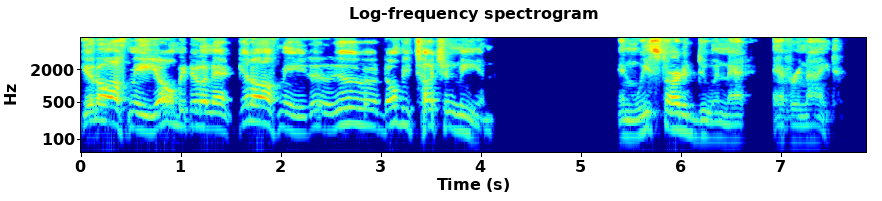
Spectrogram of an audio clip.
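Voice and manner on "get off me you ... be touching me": put-on protesting scream, very high pitched. Retelling how he reacted to being grabbed and hugged, imitating someone screaming. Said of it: "he's screaming".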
